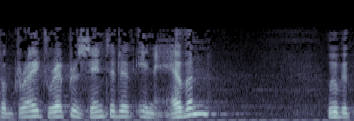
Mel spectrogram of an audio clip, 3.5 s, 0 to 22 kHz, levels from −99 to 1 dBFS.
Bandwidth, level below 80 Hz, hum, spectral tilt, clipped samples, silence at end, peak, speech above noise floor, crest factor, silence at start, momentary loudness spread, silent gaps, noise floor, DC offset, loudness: 8.4 kHz; -70 dBFS; none; -5.5 dB/octave; under 0.1%; 0.05 s; -12 dBFS; 26 dB; 20 dB; 0 s; 8 LU; none; -57 dBFS; under 0.1%; -31 LUFS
